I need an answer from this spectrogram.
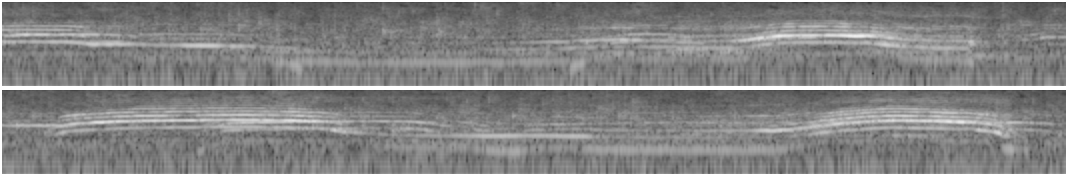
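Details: Domestic cats in heat caterwauling: several loud arched yowls rising and falling about every three seconds, layered with lower drawn-out moans from another cat, strident and harmonic-rich.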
